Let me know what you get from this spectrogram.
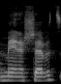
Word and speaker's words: Manischewitz: If you guys don't know what Manischewitz is, it is a kosher wine.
